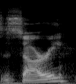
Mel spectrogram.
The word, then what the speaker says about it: Zari: With the way you spelled it, it's Zari.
